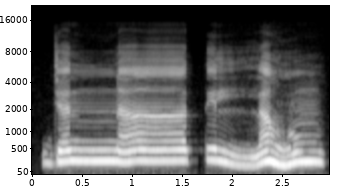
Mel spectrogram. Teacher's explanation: تنوین کے بعد لام آ رہا ہے، شدید حالت میں ہے، لیکن ہم نے یہاں بغیر غنے کی ادغام کیا ہے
